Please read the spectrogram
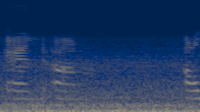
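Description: Steady low road and engine rumble inside a moving car's cabin, under a woman's talking at the start and again near the end.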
